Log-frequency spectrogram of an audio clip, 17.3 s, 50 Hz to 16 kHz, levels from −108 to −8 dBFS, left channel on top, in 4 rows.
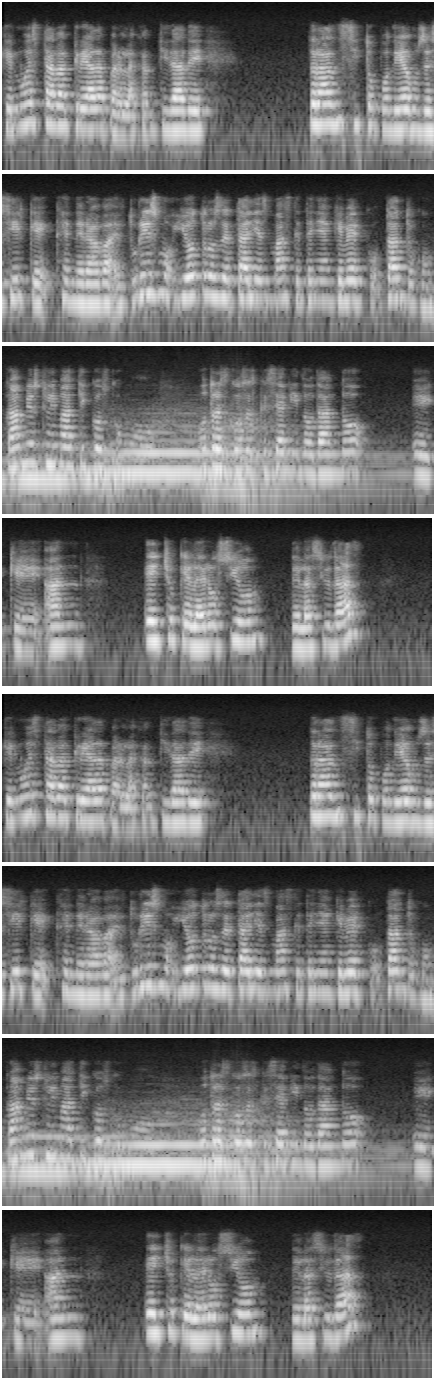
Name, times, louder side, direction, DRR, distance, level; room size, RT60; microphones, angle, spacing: voice 1, 0.0-2.2 3.1-10.2 10.6-12.2 12.7-13.7 14.4-15.6 15.9-16.5, left 3 dB, 70° left, 4 dB, 0.5 m, -25 dB
sound 1, 8.4-12.5, right 1 dB, 10° left, 0.7 m, -27 dB
2.6 x 2.6 x 2.7 m, 0.27 s
head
